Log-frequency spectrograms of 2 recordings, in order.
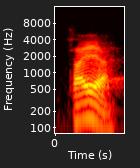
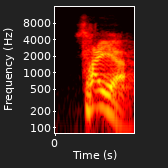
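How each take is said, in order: First: The word is said softly in a relaxed way. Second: The word is said forcefully with high energy. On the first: "kalau santai saja" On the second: "dalam kondisi tinggi"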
